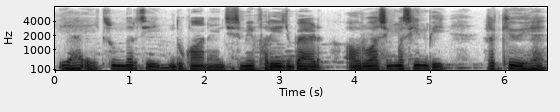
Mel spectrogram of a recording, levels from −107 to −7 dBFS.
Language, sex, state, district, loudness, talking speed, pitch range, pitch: Hindi, male, Uttar Pradesh, Saharanpur, -17 LUFS, 145 wpm, 120-140 Hz, 130 Hz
